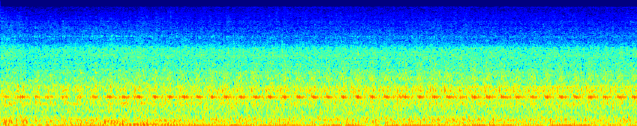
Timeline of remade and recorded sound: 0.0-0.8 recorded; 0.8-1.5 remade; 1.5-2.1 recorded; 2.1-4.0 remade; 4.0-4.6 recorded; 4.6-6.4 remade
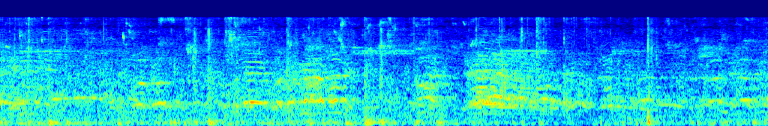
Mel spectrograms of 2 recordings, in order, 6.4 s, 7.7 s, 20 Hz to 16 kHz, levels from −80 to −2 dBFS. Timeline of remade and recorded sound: 0.0-7.7 recorded

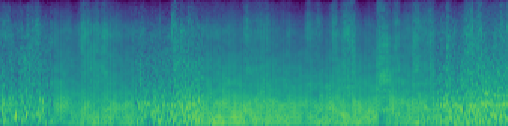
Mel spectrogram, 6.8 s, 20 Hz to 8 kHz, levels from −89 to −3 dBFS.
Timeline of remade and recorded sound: 0.0-0.7 recorded; 0.7-1.8 remade; 1.8-2.7 recorded; 2.7-5.8 remade; 5.8-6.8 recorded

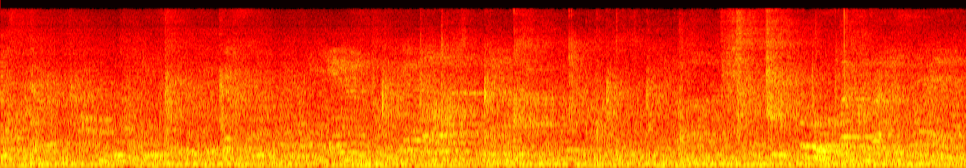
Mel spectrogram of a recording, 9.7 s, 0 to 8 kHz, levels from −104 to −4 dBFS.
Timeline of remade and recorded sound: 0.0-4.2 remade; 4.2-9.7 recorded

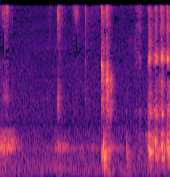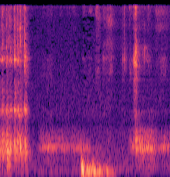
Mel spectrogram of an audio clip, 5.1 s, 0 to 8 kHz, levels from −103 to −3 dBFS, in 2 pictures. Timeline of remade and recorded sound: 0.0-0.5 recorded; 0.5-1.0 remade; 1.0-4.1 recorded; 4.1-5.1 remade

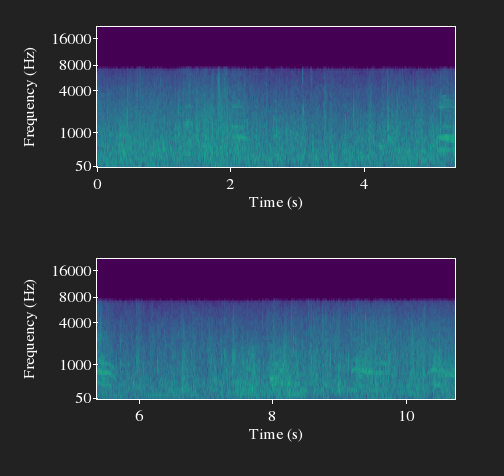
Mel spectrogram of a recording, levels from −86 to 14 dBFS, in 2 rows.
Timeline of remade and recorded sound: 0.0-10.7 recorded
